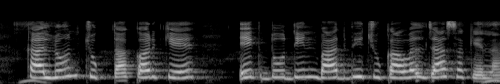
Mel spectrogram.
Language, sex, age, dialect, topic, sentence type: Bhojpuri, female, 41-45, Northern, banking, question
